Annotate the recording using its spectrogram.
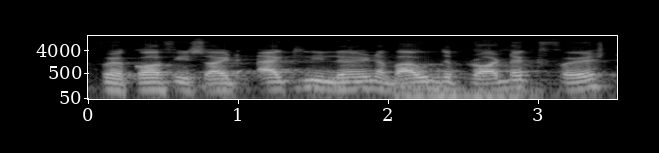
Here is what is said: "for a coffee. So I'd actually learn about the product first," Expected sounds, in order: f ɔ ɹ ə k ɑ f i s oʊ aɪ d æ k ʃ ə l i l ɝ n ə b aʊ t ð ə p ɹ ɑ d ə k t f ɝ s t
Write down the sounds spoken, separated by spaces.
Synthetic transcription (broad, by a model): f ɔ ɹ ə k ɑ f i s oʊ aɪ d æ k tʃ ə l i l ɝ n ə b aʊ t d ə p ɹ ɑ d ə k t f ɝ s t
